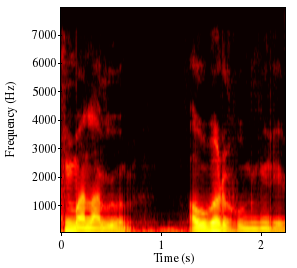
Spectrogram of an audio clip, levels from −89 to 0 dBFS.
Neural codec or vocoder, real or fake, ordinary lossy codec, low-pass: autoencoder, 22.05 kHz, a latent of 192 numbers a frame, VITS, trained on many speakers; fake; none; 7.2 kHz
